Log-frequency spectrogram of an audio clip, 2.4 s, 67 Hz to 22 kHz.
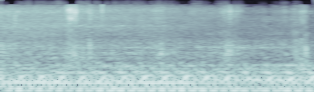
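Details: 2006 Chevrolet Impala SS, LS4 5.3L V8, 69,000 miles, codes P0118, P0300, P0307: uneven, loping idle that keeps stumbling, an audible misfire.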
